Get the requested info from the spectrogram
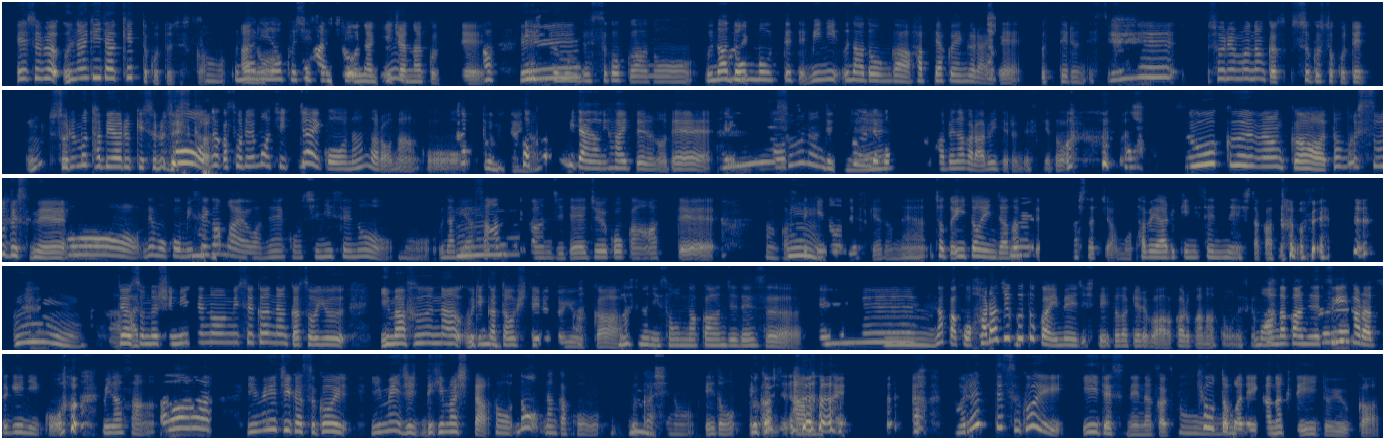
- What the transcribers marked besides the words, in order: laughing while speaking: "するですか？"; other background noise; laugh; laughing while speaking: "したかったので"; chuckle; laugh
- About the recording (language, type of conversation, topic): Japanese, podcast, 一番忘れられない旅行の思い出を聞かせてもらえますか？
- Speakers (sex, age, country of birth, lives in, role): female, 35-39, Japan, Japan, guest; female, 50-54, Japan, Japan, host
